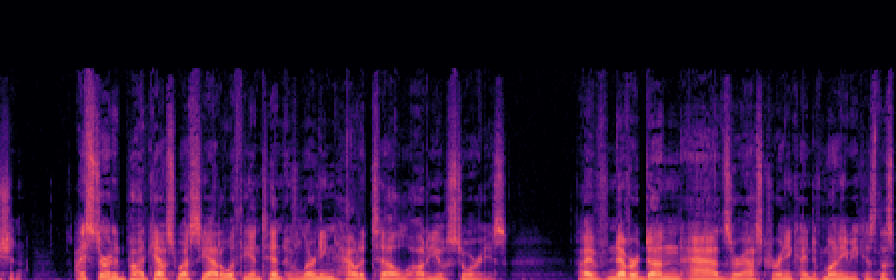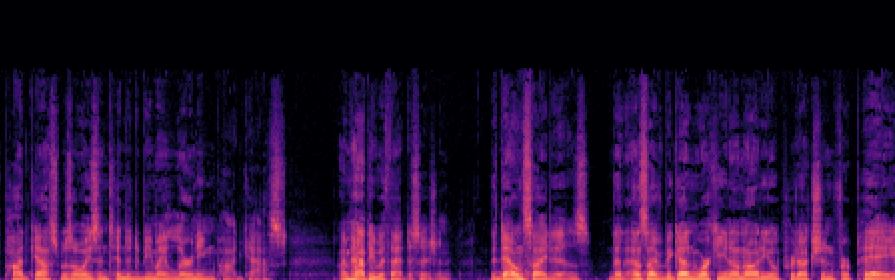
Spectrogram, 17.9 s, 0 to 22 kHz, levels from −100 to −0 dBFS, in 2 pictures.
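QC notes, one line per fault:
No faults heard.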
